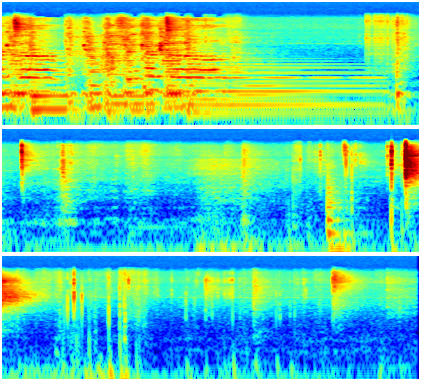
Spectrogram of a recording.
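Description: Guitar strumming chords that stops about two seconds in, the last chord ringing on and fading out. After it, scattered knocks and bumps, the loudest about four seconds in and again near eight seconds.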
